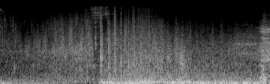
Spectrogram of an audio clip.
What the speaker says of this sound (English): Airstrike. Yeah, airstrike in their position.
